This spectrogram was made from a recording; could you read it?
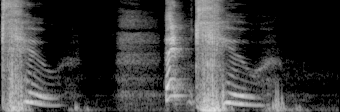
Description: Allergy rapid desperate sneezing fit! (It was insane)￼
